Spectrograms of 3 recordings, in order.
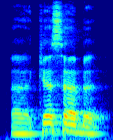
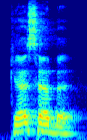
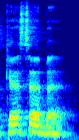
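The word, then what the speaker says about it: كَسَب: the qalqala, is that some people add haraka to the way they pronounce the qalqala. So they make a movement to it, which is not the case. So when I say, for example, kasab, kasab, it's not the same as kasaba, kasaba, kasaba.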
